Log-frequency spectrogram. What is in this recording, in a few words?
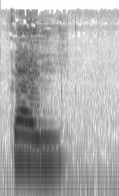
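"galy" twenty, San Lucas Quiaviní Zapotec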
